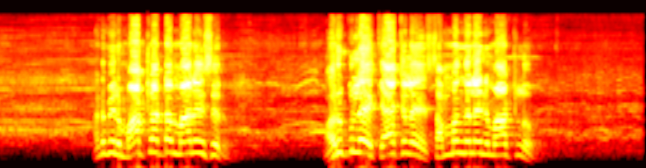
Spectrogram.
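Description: A man speaks forcefully into a microphone, heard through loudspeakers outdoors.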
